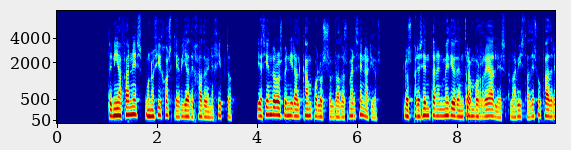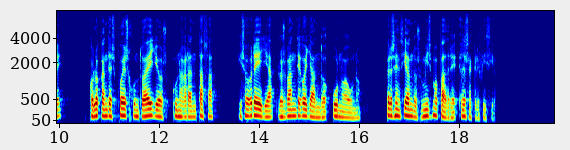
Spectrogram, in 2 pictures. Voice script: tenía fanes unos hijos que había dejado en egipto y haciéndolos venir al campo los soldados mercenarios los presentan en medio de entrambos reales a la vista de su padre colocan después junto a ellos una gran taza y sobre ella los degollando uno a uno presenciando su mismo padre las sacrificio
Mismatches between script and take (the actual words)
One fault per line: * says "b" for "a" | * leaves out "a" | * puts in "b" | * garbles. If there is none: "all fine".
* puts in "van"
* says "el" for "las"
